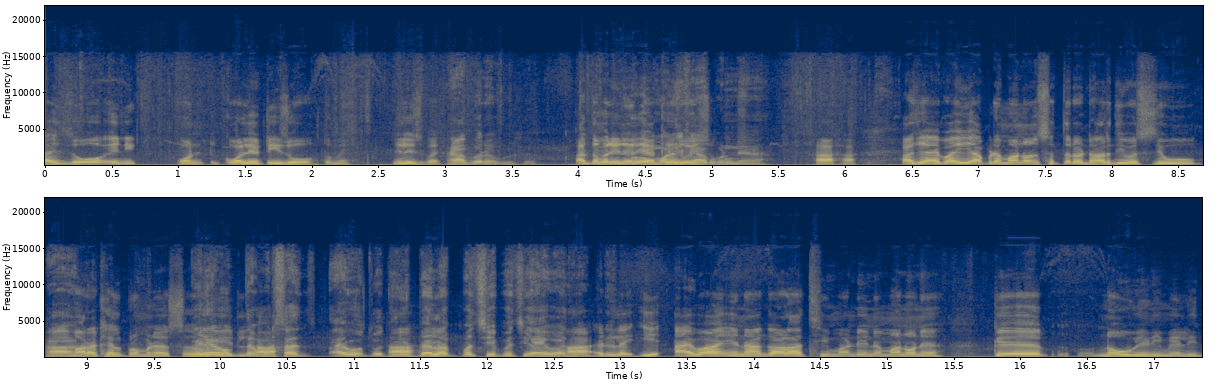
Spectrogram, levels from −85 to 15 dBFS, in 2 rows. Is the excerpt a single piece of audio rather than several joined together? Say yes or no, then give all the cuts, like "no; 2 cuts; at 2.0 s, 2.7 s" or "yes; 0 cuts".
yes; 0 cuts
